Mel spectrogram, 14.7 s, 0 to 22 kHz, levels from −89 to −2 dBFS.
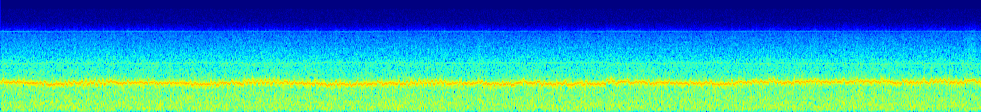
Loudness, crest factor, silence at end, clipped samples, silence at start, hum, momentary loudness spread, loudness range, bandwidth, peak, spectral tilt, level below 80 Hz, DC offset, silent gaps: -26 LUFS; 12 dB; 0 s; under 0.1%; 0 s; none; 0 LU; 0 LU; 15.5 kHz; -14 dBFS; -5 dB/octave; -46 dBFS; under 0.1%; none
